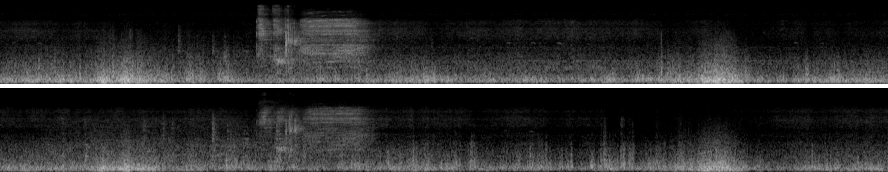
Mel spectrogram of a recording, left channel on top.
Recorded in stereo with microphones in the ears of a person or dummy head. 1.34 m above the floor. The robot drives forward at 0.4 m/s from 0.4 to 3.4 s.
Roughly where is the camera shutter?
Left.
